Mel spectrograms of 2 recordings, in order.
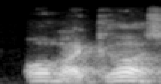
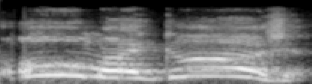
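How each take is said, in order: First: Said in the usual way. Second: Much higher, delighted squeal of recognition; excited gasp. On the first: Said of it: "And I'm like". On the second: Retold or imitated. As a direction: squeal it high like spotting an old friend. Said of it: "and she's like".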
